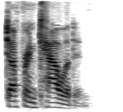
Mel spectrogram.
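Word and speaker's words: Dufferin–Caledon: Yes, Dufferin Caledon.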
